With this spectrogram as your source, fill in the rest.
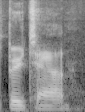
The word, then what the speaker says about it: Bhutan: Oh, um, Bhutan. Correct. It's Bhutan. I'm glad I'm glad you pronounced it that way because now I can.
